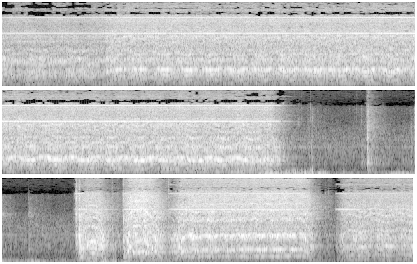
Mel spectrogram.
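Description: A cordless drill whirs steadily, turning a threaded rod.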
